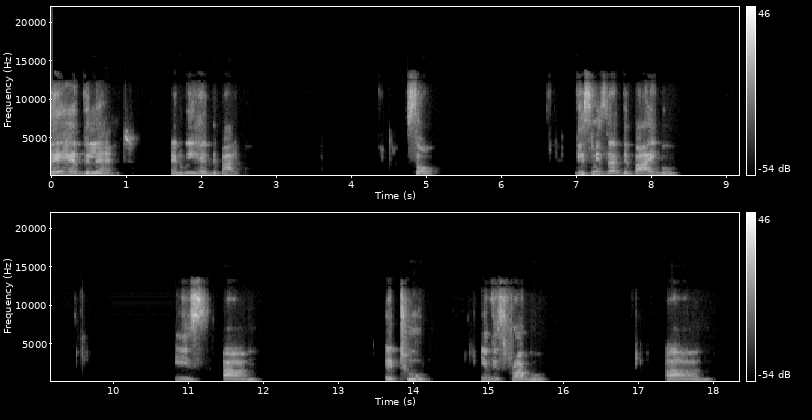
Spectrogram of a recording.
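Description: A middle-aged woman speaks calmly in short phrases, heard over an online call.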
